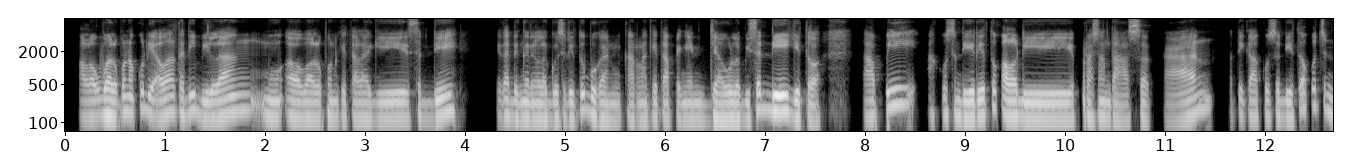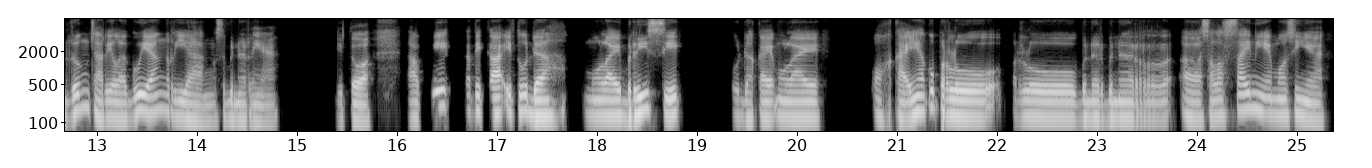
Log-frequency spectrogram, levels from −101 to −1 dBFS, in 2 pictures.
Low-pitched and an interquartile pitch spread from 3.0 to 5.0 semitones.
No: low, 125 Hz; narrow, 2.6 semitones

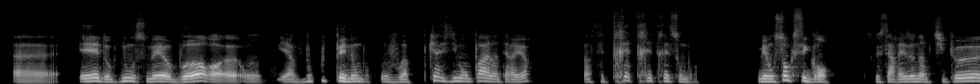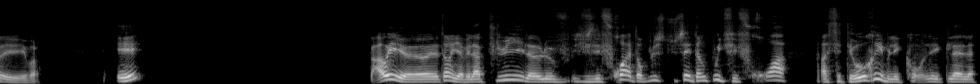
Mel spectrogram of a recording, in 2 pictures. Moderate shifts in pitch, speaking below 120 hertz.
No: average, 4.4 semitones; low, 130 Hz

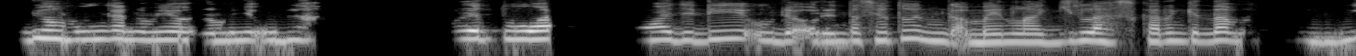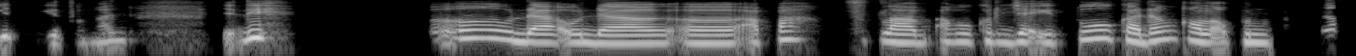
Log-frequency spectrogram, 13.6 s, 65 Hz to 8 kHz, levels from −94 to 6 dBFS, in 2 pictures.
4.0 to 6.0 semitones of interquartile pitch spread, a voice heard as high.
No: average, 3.3 semitones; high, 240 Hz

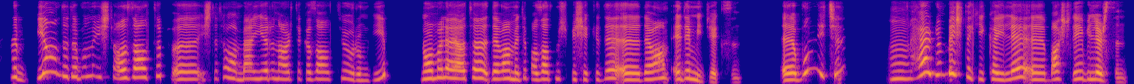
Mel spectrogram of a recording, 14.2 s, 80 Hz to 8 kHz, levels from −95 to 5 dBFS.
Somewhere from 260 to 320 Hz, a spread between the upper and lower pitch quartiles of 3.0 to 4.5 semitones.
Yes: very high, 265 Hz; average, 3.9 semitones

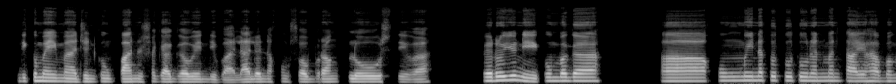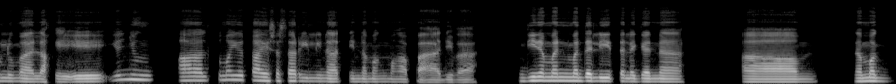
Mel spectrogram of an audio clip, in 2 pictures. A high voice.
No: medium, 145 Hz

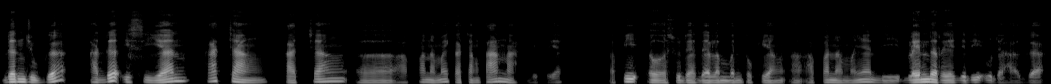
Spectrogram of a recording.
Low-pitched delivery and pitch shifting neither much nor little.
Yes: low, 100 Hz; average, 4.7 semitones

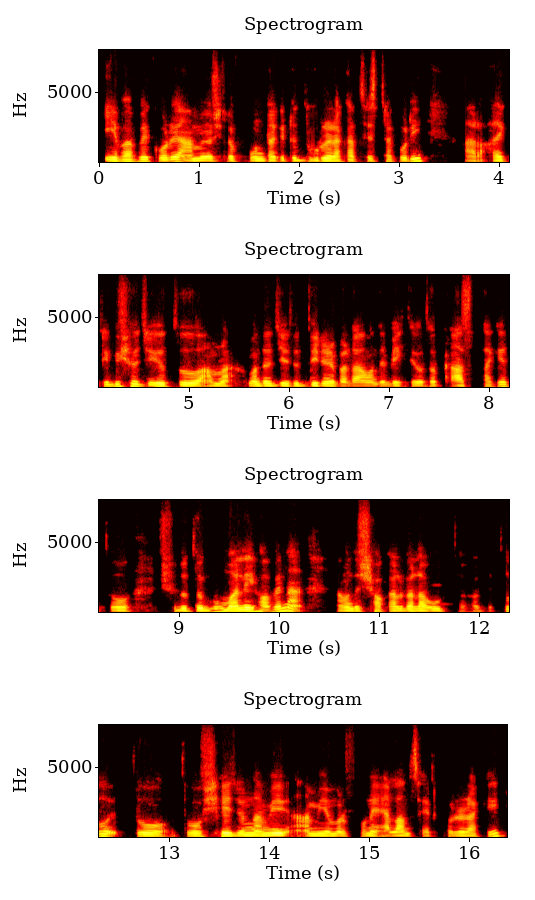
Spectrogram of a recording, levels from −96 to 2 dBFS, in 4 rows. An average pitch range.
No: narrow, 2.0 semitones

